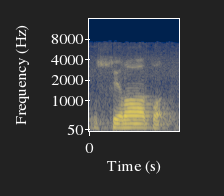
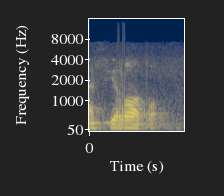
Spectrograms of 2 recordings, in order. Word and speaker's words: الصراط: كلمة الصراط الأصل فيها السين، لأنه من صرطت الشيء إذا ابتلعته، فأبدلت صادا لتوافق الطاء في الاستعلاء، فأبدلت طاء صادا لتوافق الطاء في الاستعلاء حتى يكون هناك يعني توافق في النطق بها، الصراط تكون أسهل من السراط.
